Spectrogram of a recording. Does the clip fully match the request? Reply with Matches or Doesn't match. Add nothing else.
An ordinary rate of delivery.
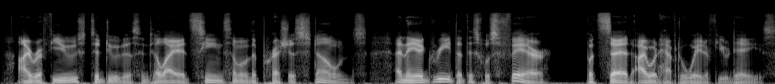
Doesn't match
